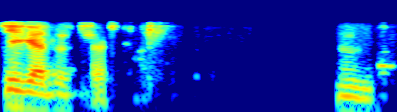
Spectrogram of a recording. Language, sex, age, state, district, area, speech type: Bengali, male, 45-60, West Bengal, Purba Bardhaman, urban, conversation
